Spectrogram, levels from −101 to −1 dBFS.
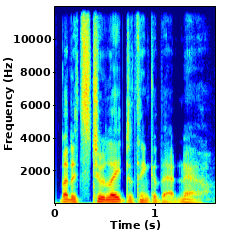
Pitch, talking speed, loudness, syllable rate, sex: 100 Hz, 340 wpm, -18 LUFS, 6.0 syllables/s, male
